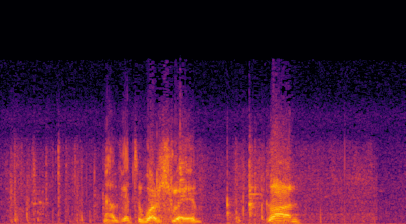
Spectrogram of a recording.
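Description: A man speaks firmly nearby.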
